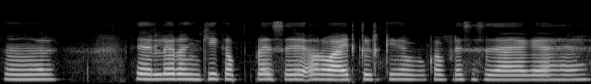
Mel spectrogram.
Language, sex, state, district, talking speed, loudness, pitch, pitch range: Hindi, female, Bihar, Darbhanga, 150 wpm, -20 LUFS, 230 Hz, 225-235 Hz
